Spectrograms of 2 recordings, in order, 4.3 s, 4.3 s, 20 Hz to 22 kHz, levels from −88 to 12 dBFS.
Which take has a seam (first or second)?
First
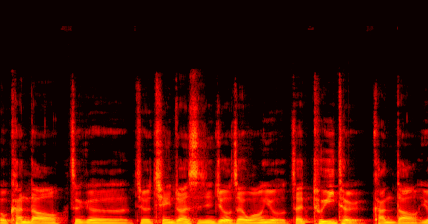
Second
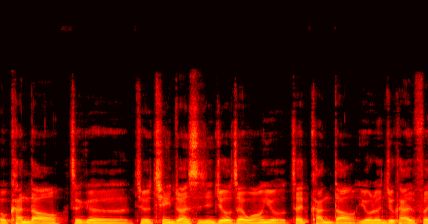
second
